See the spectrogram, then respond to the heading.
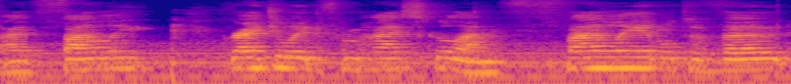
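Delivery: ordinary talk, nothing marked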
